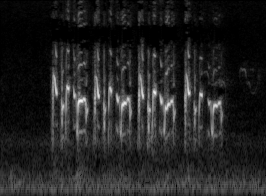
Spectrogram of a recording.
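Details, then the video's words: Strong bulbul song to make mute birds sing and draw other bulbuls for capture: a quick, cheerful string of chirped and slurred notes, lasting almost two seconds, with small pauses between groups of notes. "اصوات بلابل تغريد بلبل قوي ينطق الاخرس كذلك للصيد البلابل الاخرى يجيب البلابل البعيده"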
